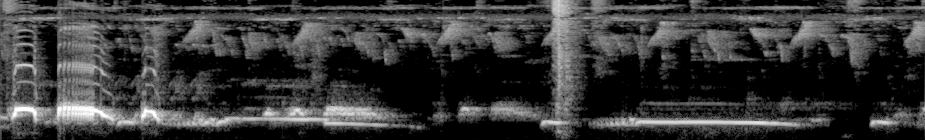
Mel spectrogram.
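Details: Spotted dove calling for luring: a few emphatic, clipped coos, then drawn-out level cooing tones. A single sharp clap or knock sounds midway.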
